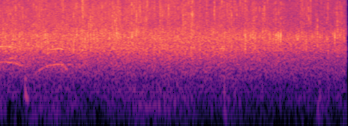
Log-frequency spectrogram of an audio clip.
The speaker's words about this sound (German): Applaus für Teleklinik.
